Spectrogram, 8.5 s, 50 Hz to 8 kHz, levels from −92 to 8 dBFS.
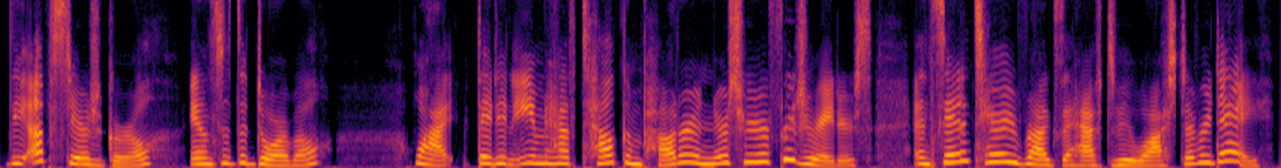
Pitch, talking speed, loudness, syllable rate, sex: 285 Hz, 185 wpm, -18 LUFS, 6.1 syllables/s, female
